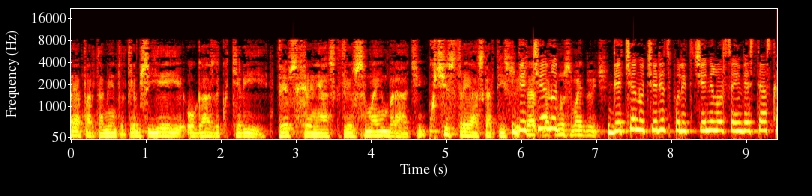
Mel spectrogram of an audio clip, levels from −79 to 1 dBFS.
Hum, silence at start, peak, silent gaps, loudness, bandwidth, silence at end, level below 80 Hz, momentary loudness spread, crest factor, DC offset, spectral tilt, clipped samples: none; 0 s; 0 dBFS; none; -12 LUFS; 8.8 kHz; 0 s; -38 dBFS; 6 LU; 12 dB; under 0.1%; -5 dB/octave; under 0.1%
